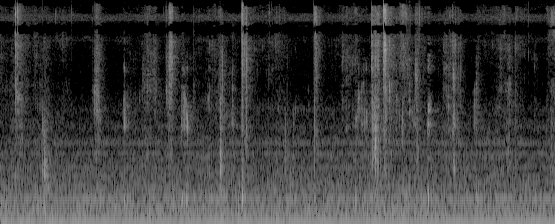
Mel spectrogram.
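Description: A man biting into and chewing a mouthful of a McDonald's Quarter Pounder with cheese: scattered soft, wet mouth clicks and smacks, over a steady low hum.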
